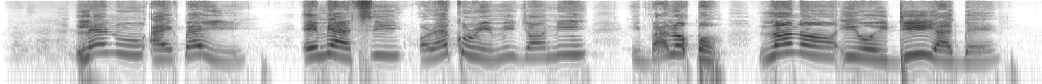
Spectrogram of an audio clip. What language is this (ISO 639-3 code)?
yor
